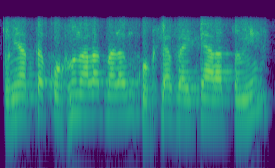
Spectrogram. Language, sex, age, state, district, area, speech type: Marathi, male, 60+, Maharashtra, Pune, urban, conversation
